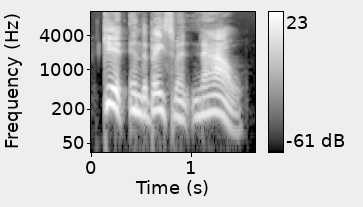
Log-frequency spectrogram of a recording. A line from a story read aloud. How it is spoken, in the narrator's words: hollered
